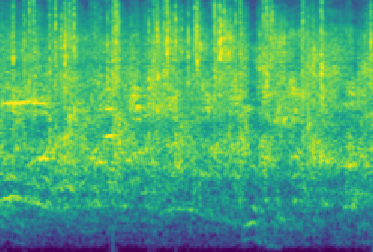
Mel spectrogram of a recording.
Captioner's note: audience applauding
